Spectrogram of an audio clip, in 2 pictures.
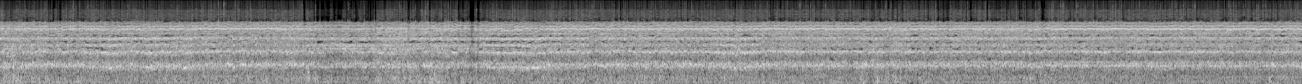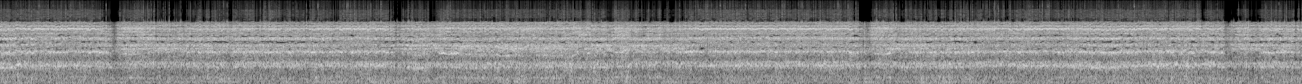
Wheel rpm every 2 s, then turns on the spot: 220, 230, 220, 230, 230, 230, 230, 230, 230, 220, 230, 230, 220.
none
